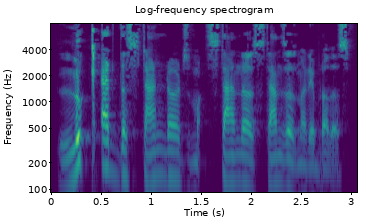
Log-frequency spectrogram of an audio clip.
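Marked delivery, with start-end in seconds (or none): none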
